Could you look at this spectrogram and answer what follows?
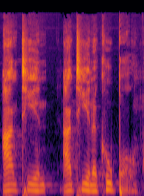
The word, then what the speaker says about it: Antetokounmpo: And I just said his name because I've been practicing, and now I finally know how to say it right. – Mm. – Giannis Antetokounmpo.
